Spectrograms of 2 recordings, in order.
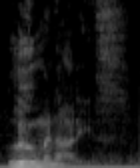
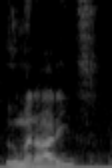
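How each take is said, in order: First: The name begins with a clear L sound. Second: The name begins with a vowel, no L.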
